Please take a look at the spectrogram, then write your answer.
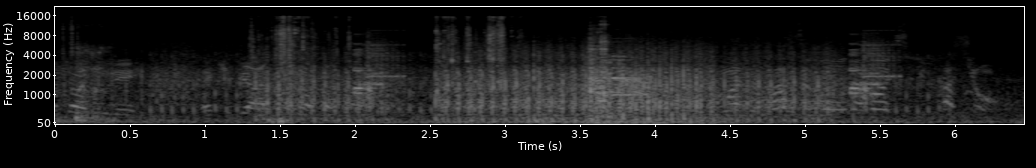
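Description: Gunfire in Call of Duty Warzone on Rebirth Island, with rapid bursts of automatic weapon fire crackling in and out over several seconds, fairly quiet and mixed with game noise and a voice talking.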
